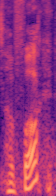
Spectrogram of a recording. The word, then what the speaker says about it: hafak: This word overthrown is the Hebrew word hafak. Let's say that together, hafak. And I'm not going to make you say it how I think it's actually pronounced, which is hafuk, but we will just not go there.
